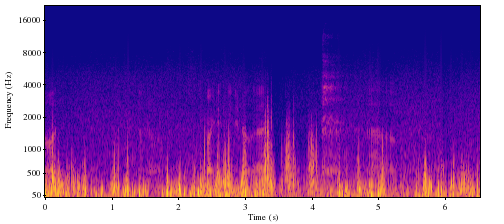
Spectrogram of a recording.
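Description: Wind rumbling on the microphone, with a person's voice speaking intermittently over it.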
